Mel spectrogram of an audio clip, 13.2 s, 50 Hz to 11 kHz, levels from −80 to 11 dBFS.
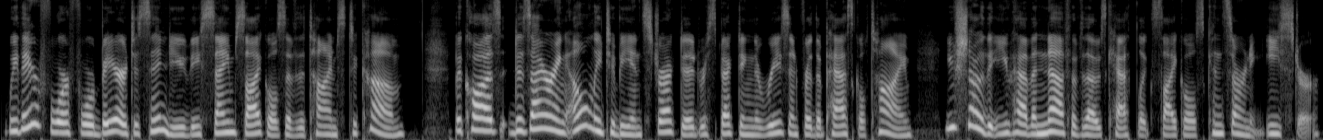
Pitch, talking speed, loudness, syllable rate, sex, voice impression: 220 Hz, 175 wpm, -17 LUFS, 5.3 syllables/s, female, feminine, adult-like, tensed, powerful, bright, clear, fluent, intellectual, friendly, elegant, lively, slightly intense, slightly sharp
